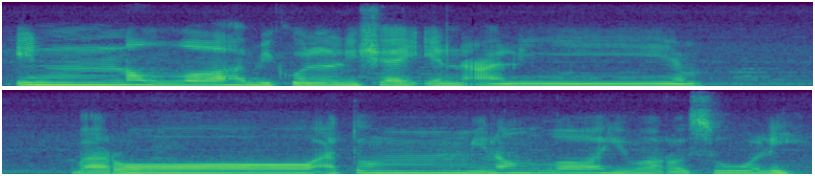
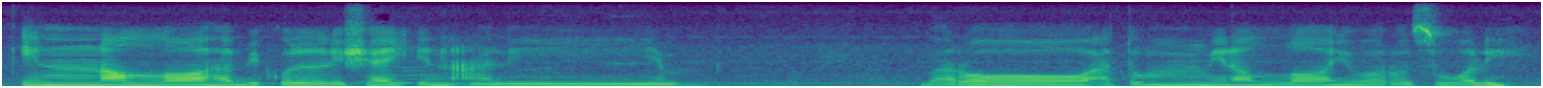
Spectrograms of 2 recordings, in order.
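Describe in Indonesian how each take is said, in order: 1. Berjeda sebentar di antara ayat tanpa bernafas. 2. Berhenti penuh dengan bernafas di antara ayat. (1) "Sama kayak waqaf, bedanya cuma tidak bernafas" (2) "Jadi kalau dibaca waqaf"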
